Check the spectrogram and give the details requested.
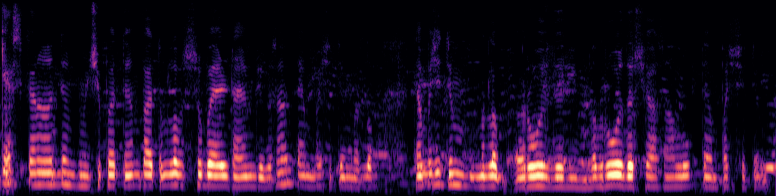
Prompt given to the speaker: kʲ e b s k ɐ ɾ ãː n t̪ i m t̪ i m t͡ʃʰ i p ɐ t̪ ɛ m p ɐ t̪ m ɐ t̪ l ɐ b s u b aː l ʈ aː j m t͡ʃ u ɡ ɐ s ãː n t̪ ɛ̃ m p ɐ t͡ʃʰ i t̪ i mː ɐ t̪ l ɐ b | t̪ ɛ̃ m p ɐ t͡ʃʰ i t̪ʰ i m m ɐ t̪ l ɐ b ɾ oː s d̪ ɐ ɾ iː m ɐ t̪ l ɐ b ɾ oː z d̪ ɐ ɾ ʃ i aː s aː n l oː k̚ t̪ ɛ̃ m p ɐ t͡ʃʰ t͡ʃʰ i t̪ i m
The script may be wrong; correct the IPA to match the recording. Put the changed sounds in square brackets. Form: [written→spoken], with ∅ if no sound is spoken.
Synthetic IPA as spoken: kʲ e [b→∅] s k ɐ ɾ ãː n t̪ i m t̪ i m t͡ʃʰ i p ɐ t̪ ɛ m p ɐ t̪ m ɐ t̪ l ɐ b s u b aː l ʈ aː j m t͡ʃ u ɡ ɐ s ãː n t̪ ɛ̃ m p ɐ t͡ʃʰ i t̪ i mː ɐ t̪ l ɐ b | t̪ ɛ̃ m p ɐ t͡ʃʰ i [t̪ʰ→t̪] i m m ɐ t̪ l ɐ b ɾ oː [s→z] d̪ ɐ ɾ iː m ɐ t̪ l ɐ b ɾ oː z d̪ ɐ ɾ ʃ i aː s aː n l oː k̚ t̪ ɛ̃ m p ɐ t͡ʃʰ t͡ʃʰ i t̪ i m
